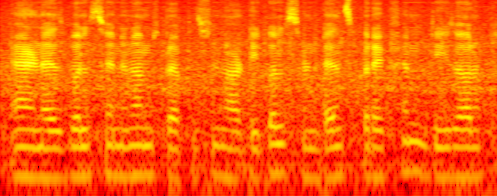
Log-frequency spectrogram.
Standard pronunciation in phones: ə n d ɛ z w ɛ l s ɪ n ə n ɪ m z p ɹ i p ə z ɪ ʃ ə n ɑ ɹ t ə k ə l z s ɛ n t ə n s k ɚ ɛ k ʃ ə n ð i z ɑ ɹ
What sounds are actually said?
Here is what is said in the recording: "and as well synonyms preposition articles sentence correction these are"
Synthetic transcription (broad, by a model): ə n d ɛ z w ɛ l s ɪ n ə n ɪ m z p ɹ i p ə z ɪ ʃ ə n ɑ ɹ t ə k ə l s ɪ n t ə n s k ɚ ɛ k ʃ ə n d i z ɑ ɹ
